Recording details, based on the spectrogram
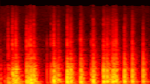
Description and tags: romper esplotar arrancar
